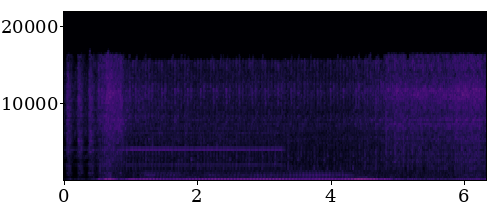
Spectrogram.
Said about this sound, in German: Ja, und dann lief der Motor endlich wieder. Zumindest so wie davor. Also mit Überhitzungsproblemen und den lieblichen Geräuschen des Antriebsstrangs unter Last.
